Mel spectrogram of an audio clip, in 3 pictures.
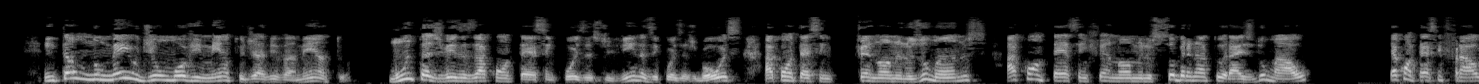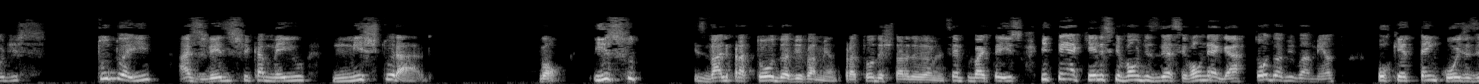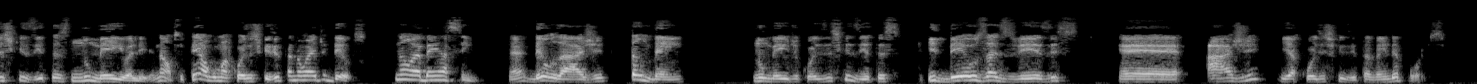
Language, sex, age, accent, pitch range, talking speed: Portuguese, male, 40-59, Brazilian, 135-200 Hz, 140 wpm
